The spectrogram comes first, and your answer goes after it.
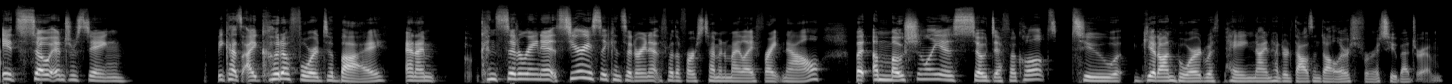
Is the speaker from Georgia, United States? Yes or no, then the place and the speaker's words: no; Puyallup, Washington, United States; moved away as an adult; now in New York, United States; the property I could afford was in my hometown, was in Puyallup, Washington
